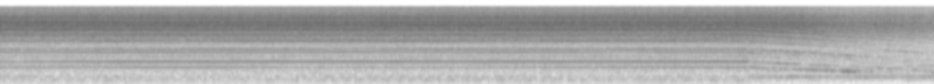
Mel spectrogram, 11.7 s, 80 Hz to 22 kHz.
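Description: Ransome Model 60P welding positioner's electric drive motor and gear train running with a steady whine. About nine seconds in it is switched off and the whine falls in pitch as it coasts down, with a brief knock soon after.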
